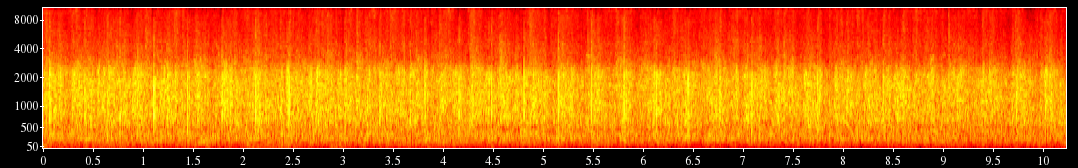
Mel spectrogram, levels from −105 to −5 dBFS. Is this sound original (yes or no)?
no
